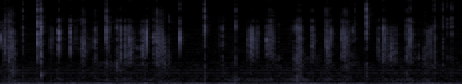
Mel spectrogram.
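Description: Long nails scratch and squeeze small, dry, porous soy chunks, making a quiet, crisp, crunchy scratching. Rapid, bright clicks and crackles come in a dense, uneven stream throughout, each dying away almost instantly.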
